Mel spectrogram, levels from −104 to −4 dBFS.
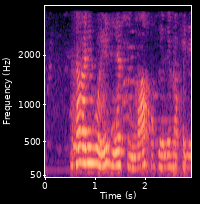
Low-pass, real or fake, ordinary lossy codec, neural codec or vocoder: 3.6 kHz; real; AAC, 16 kbps; none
